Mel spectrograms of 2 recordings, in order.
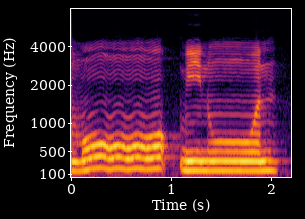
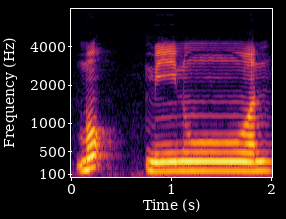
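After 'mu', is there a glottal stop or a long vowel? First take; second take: long vowel; glottal stop. First: The first vowel is drawn out long. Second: A short vowel is cut by a glottal stop. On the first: The speaker calls it wrong. "jangan dibaca mu'minun" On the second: The speaker calls it right. "tapi langsung mu'minun seperti itu"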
